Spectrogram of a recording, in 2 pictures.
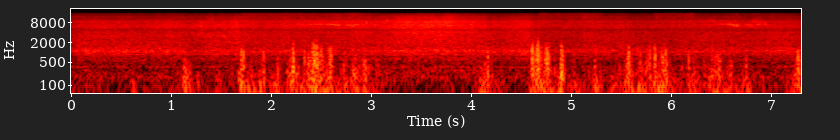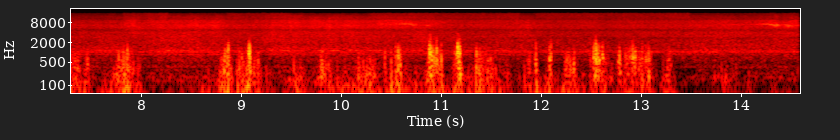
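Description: Wind buffeting the microphone in irregular gusts, a rumbling rush that swells and drops every second or two.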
